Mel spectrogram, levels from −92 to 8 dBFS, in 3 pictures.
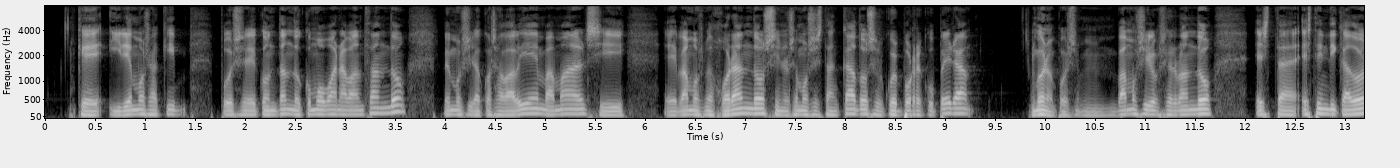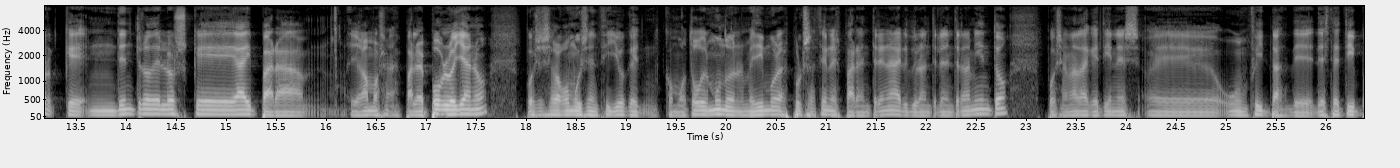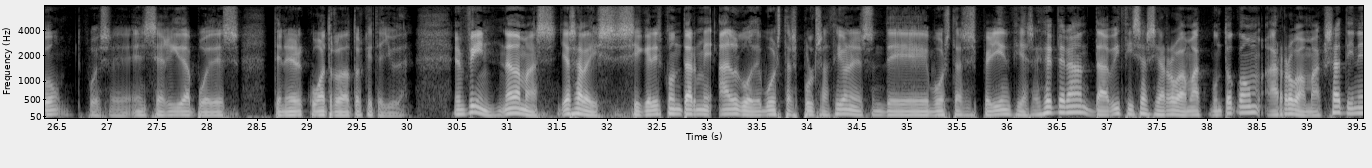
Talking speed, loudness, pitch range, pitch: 165 wpm, -21 LUFS, 95-115 Hz, 105 Hz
